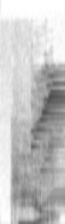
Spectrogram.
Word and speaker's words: Kia: trouble with this one the right way to say it is Kia but you're forgetting the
